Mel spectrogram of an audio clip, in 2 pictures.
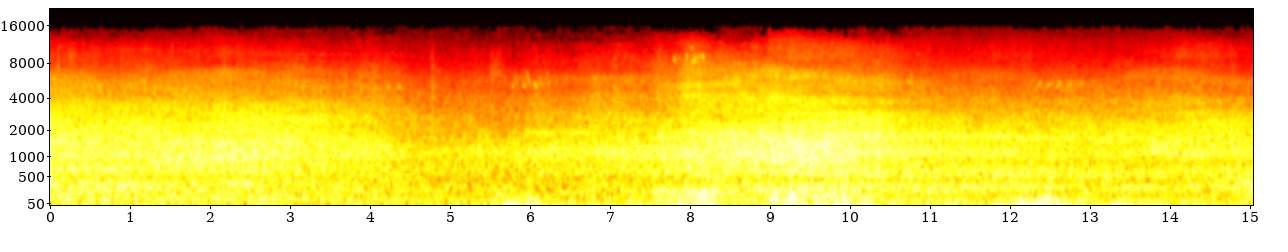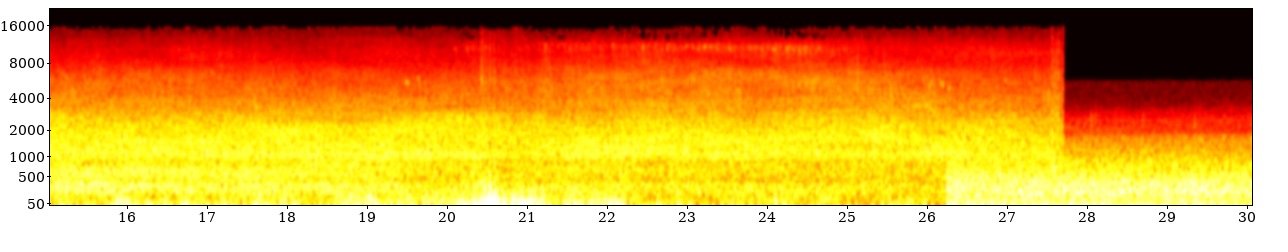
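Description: Boeing 777-300ER's GE90 jet engines running on a landing, heard through gusty wind buffeting the microphone. A louder burst of low rumble comes about 20 seconds in, and the sound changes abruptly near the end.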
